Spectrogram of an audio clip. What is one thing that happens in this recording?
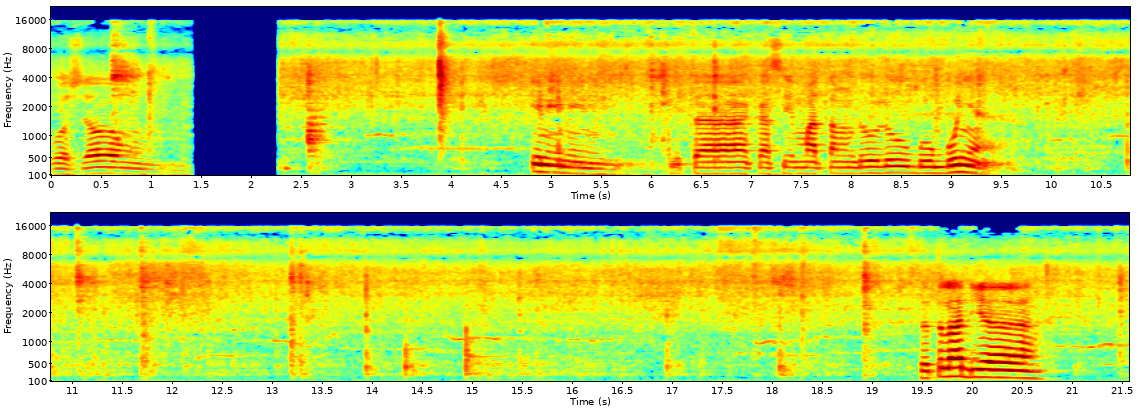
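A metal spatula scrapes and clinks against a wok.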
